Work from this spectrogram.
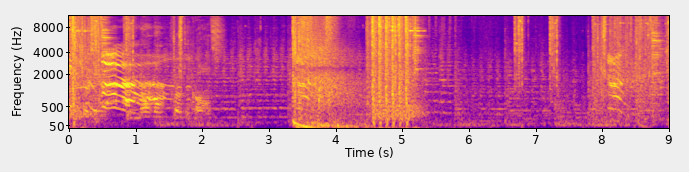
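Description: Gunfire in The Outer Worlds, heard as a fast burst of rapid automatic shots mid-clip followed by scattered sharper reports, mixed with game music and effects and a voice talking.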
